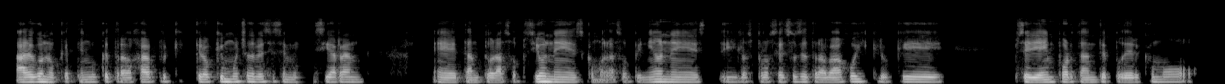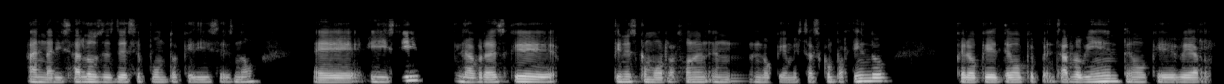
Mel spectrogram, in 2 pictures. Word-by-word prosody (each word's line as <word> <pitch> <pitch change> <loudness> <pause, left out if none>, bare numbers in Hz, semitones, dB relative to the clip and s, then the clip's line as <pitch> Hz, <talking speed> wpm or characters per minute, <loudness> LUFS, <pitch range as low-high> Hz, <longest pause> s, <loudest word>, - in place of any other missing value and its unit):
algo 115 +2 +6
en 125 - +5
lo 110 -1 -1
que - - -5
tengo 115 +1 -5
que - - 0
trabajar, 110 +2 0
porque 130 +4 -8
creo 115 0 +1
que 130 - +1
muchas 125 +1 +2
veces 130 +3 -2
se 120 - -5
me 105 -1 -7
cierran, 115 -1 0 0.7
eh, 105 -2 +1
tanto 105 0 -2
las 100 0 -1
opciones, 115 -5 +3
como - - -8
las - - -7
opiniones, 110 0 -1
y 110 -1 -6
los 110 0 -5
procesos 110 +1 -3
de 120 - +1
trabajo, 110 +3 +1
y 125 - -2
creo 110 -3 -6
que 115 -2 +2 0.7
sería 110 -1 +5
importante 110 -1 0
poder 105 +1 0
como 115 0 -4 0.6
analizarlos 115 +1 +1
desde 110 0 +2
ese 115 +2 -4
punto 110 -1 -4
que 110 -1 -5
dices, 110 0 -4
¿no?, 120 +3 -3 0.5
eh, 105 0 +2
y 115 -2 -1
sí, 185 - +1 0.3
la 115 -6 +1
verdad 110 +1 +3
es 115 +2 -3
que 120 -3 +5 0.6
tienes 120 0 -1
como 110 -3 -1
razón 110 0 -3
en 115 +6 -6
en 115 -1 -5
lo 105 - -3
que 110 - -5
me 105 - -4
estás 105 - -6
compartiendo. 145 +8 +2 0.7
Creo 105 -1 +3
que 110 0 +5
tengo 110 0 +2
que 110 - -2
pensarlo 110 +1 0
bien. 130 +5 +4
Tengo 110 -3 -2
que 110 0 +1
ver 110 0 +2
110 Hz, 165 wpm, -23 LUFS, 110-120 Hz, 0.7 s, algo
